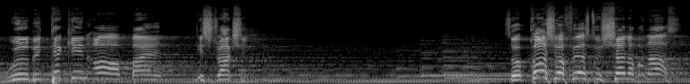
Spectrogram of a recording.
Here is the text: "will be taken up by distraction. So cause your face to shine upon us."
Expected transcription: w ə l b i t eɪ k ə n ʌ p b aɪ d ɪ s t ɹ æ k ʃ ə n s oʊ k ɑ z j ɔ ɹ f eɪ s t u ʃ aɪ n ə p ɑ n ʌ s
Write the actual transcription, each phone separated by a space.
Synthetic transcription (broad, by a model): w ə l b i t eɪ k ə n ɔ f b aɪ d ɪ s t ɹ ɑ k ʃ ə n s oʊ k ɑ s j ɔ f eɪ s t u ʃ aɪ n ə p ɑ n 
